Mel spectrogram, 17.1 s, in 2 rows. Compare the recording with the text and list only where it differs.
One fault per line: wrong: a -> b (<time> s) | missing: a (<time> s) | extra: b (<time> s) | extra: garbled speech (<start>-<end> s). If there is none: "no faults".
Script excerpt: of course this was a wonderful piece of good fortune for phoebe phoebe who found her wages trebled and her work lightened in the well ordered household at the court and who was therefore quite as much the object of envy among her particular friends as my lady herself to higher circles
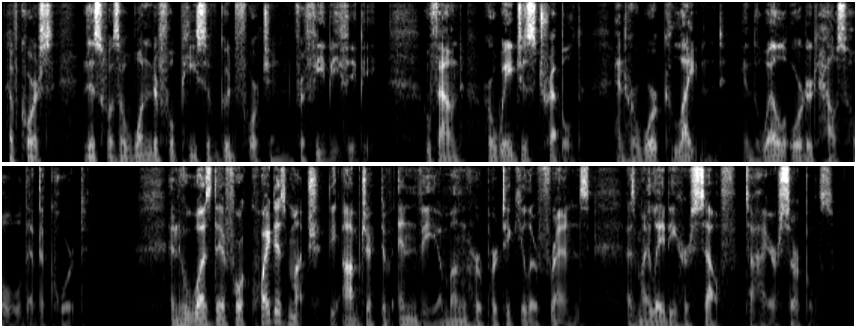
no faults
